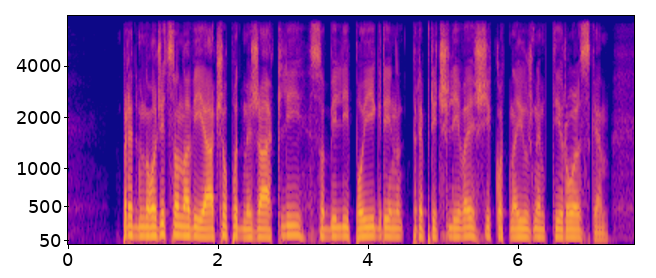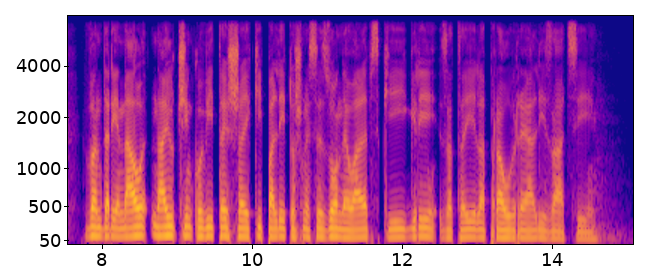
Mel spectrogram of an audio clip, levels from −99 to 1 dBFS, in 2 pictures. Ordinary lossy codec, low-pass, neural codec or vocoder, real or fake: none; 7.2 kHz; none; real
